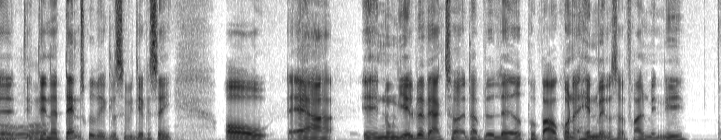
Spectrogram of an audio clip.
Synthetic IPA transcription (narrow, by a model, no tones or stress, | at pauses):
d̥enæɐd̥æn̰sɡ̥uð̞ˠʋe̝ɡ̥lð̩ˠsɒ̽ʋid̥jɑ̈ɪkʰæse̝̰ː | ɒ | æɐ | no̝ːn̩jelb̥əʋæɐɡ̥̚t͡sʰɒ̽ɪɐd̥ɑ̈ɐb̥le̝ð̩ˠlɛːʊð̞̩ˠpʰɒ̽b̥ɑ̈ʊɡ̥ʁɔ̽n̰æɦenʋen̰l̩sɐfʁɑ̈ælme̝n̰li̥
